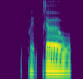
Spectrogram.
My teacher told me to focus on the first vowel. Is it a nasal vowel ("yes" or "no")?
no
